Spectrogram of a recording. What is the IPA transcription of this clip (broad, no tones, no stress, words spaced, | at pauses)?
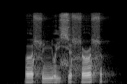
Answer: əɬʏɲojɕə ɬə˞ɬ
